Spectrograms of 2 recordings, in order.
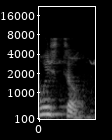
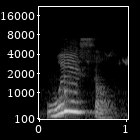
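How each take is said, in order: First: A t sound is heard in the middle. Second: No t sound is heard in the middle. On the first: The speaker calls it wrong. "Not whistle" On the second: The speaker calls it right. "The T is what? Silent"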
